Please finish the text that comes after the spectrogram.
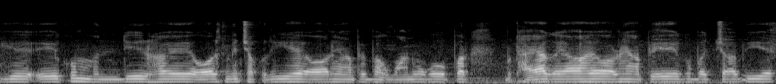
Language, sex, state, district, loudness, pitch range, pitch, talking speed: Hindi, male, Haryana, Jhajjar, -20 LUFS, 120-125 Hz, 125 Hz, 185 wpm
